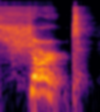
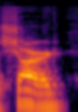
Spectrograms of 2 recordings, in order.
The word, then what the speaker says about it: Shart: It's shart, like the poop, not like in Transformers and the shard.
